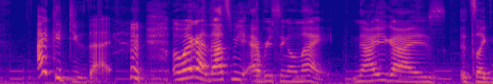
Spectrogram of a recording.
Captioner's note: chuckles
